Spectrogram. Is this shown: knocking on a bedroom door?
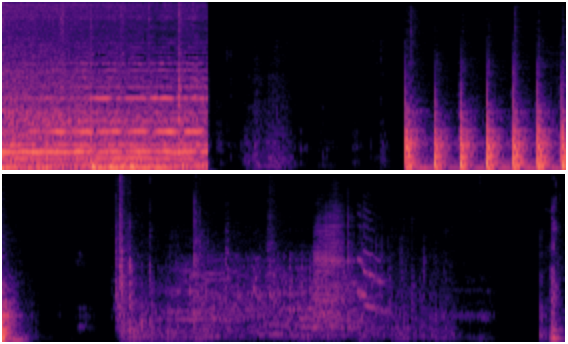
yes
